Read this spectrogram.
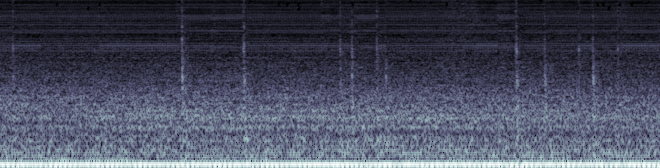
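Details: Optical drive spinning a badly scratched CD after toothpaste polishing and washing. A steady spin hum with scattered sharp ticks as the head keeps seeking: the drive is struggling to read the scratched disc.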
